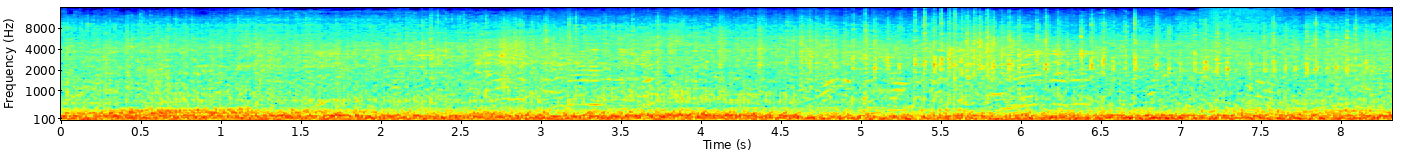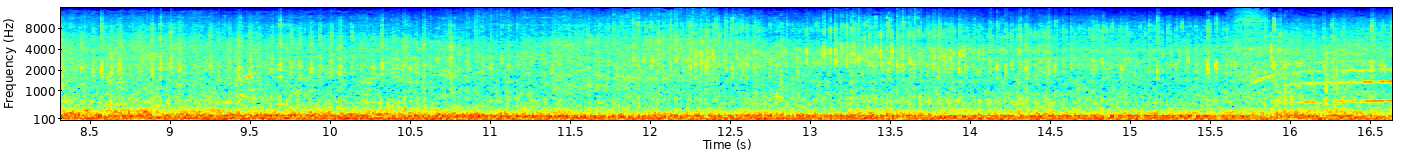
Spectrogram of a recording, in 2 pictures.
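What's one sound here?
Motorcycle engines rumble loudly and rev as they ride past close by.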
